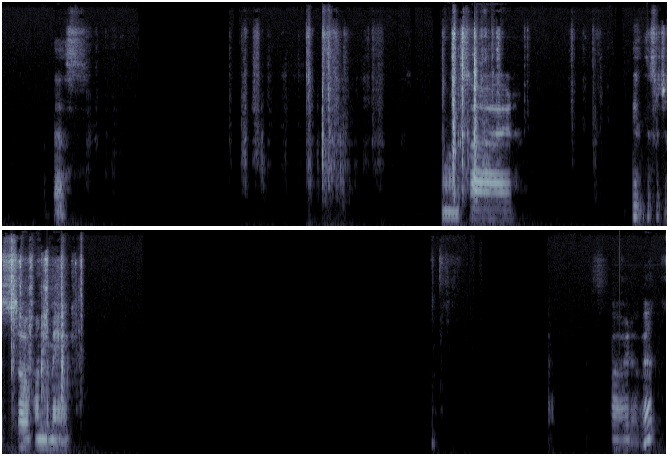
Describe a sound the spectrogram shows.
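Scissors snip through paper and card.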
